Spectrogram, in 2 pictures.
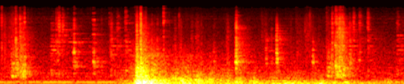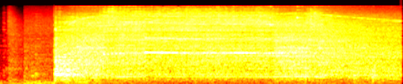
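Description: Clicks and a thump of a clamp being set on the saw's fixture plate, then about six seconds in a DeWalt chop saw cuts through quarter-inch metal plate: a sudden loud, steady, high-pitched shriek for about three seconds, easing off near the end with a falling whine as the blade spins down.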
